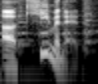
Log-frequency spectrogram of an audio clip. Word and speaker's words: Achaemenid: This is the Achaemenid Empire, pronounced Achaemenid, one of the great imperial systems of the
